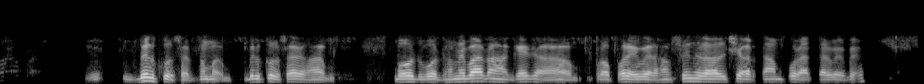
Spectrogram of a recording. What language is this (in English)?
Maithili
